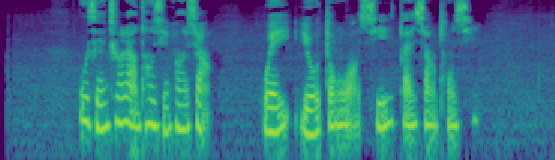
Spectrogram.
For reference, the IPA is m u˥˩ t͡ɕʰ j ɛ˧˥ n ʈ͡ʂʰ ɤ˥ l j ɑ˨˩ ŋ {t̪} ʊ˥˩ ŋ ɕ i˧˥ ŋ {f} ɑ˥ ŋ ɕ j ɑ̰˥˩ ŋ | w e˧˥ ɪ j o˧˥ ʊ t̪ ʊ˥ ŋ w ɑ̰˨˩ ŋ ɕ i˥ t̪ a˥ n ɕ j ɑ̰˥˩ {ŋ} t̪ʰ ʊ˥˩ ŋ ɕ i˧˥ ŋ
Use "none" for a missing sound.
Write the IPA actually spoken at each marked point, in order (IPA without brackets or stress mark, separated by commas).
t̪ʰ, f, ŋ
